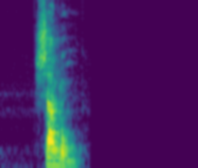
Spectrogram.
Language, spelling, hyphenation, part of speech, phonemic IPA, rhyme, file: Dutch, salon, sa‧lon, noun, /saːˈlɔn/, -ɔn, Nl-salon.ogg
- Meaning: 1. salon, room for receiving guests 2. pub, café or restaurant (often posh or trendy, or in a French context)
